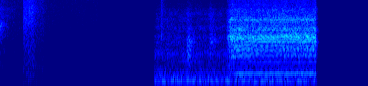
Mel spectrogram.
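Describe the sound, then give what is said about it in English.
A clothes dryer buzzer signals the end of its cycle with a harsh, steady electronic buzz lasting about a second and a half. A brief burst of noise and a moment of silence come before it. “oh, that was the halftime buzzer. No, I'm just joking. Dryer's done.”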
